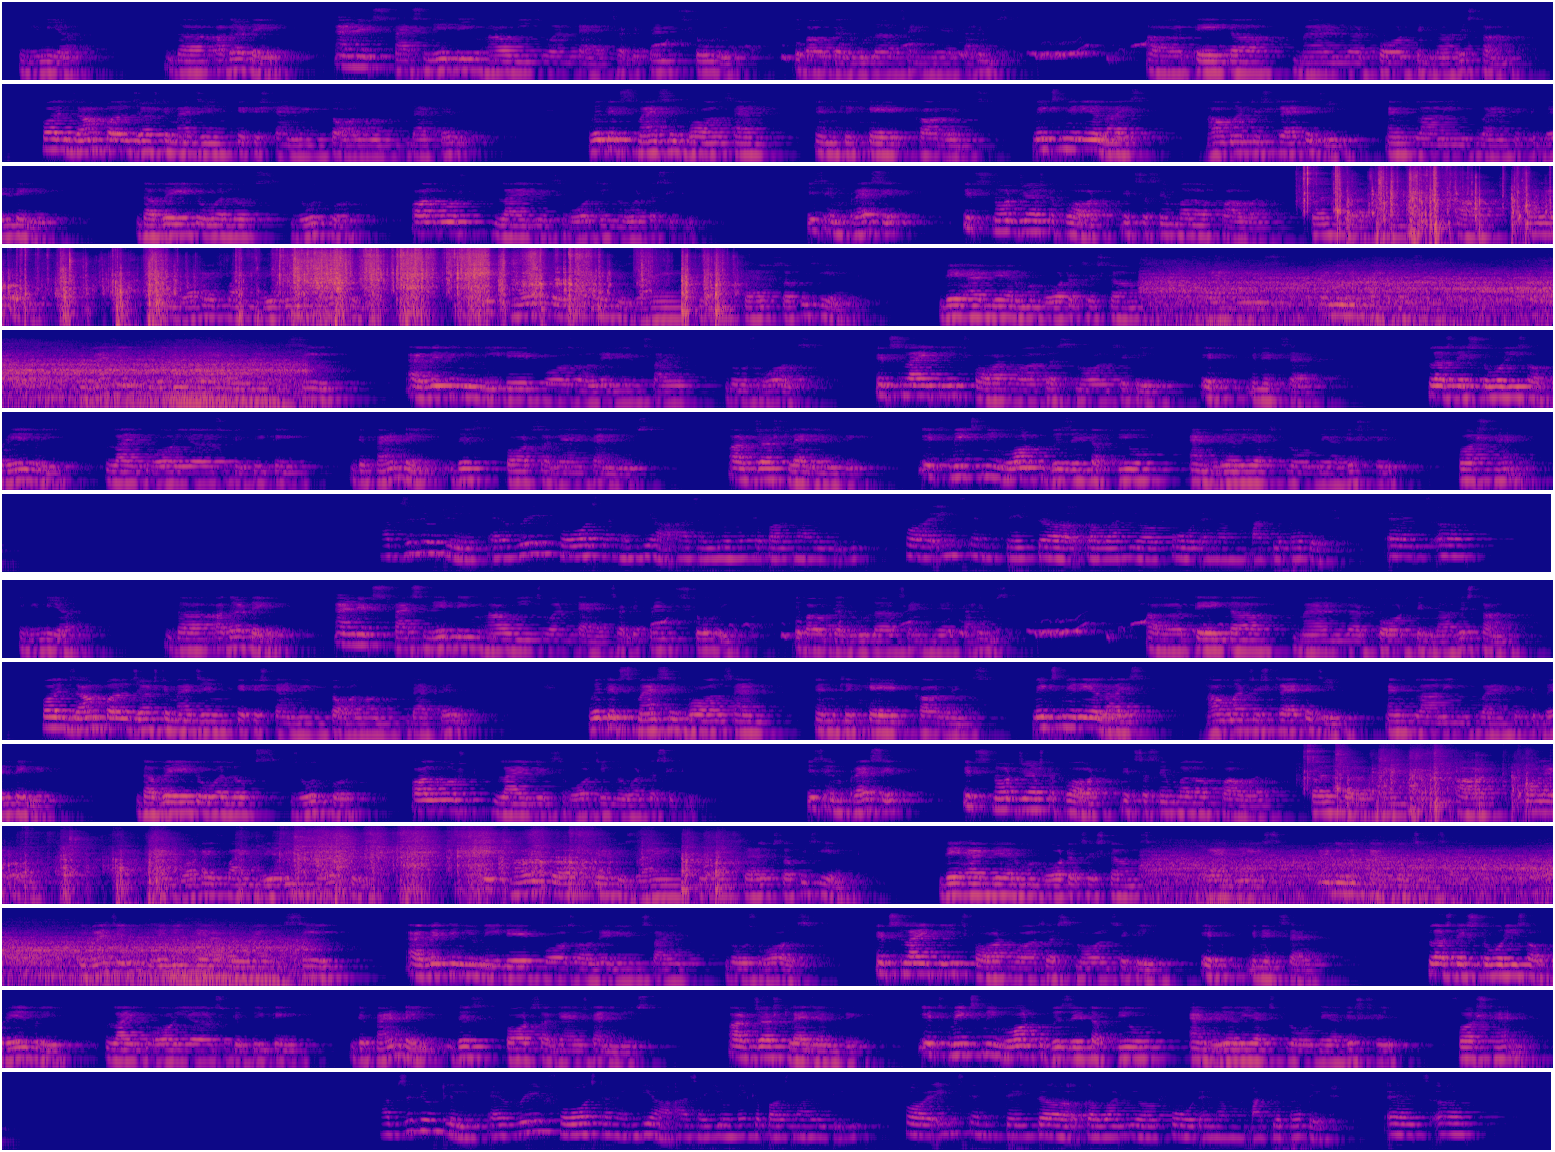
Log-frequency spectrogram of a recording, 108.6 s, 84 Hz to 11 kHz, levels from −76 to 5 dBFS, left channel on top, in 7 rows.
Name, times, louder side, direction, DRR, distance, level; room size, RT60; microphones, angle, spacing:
voice 1, 0.2-0.9 1.6-2.8 3.3-7.4 7.9-10.1 11.4-15.2 15.9-20.2 20.9-21.0 21.4-23.1 23.6-25.4 25.8-26.9 27.5-29.0 29.3-31.5 32.4-34.6 35.1-37.9 39.1-40.0 40.6-43.8 44.1-45.2 45.5-47.1 48.0-50.3 51.3-55.1 55.9-58.0 58.5-59.4 59.7-61.3 62.8-65.5 66.1-68.9 69.3-70.2 70.8-73.7 74.0-75.2 76.3-78.2 78.6-80.6 81.0-84.0 84.8-86.1 86.7-89.1 89.4-91.5 92.1-92.9, right 1 dB, 20° right, 3 dB, 0.6 m, -42 dB
Laughter, 6.2-6.7 7.0-8.4 8.7-9.1 9.4-12.3, right 2 dB, 65° right, 0.7 m, -53 dB
sound 1, 44.0-48.5 48.8-53.9, left 10 dB, 85° left, 0.4 m, -31 dB
sound 2, 57.9-65.1, left 2 dB, 40° left, 0.8 m, -39 dB
voice 2, 96.8-107.8, right 2 dB, 90° right, 2 dB, 1.2 m, -47 dB
13.0 x 4.4 x 2.8 m, 1.0 s
head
